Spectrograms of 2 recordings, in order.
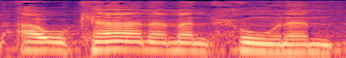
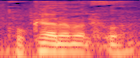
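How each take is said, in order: First: Reading the source text slowly and deliberately; slow text recital. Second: Said in the usual way. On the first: Shown as a demonstration. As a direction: recite the quoted text, drawn out. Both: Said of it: "قال".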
